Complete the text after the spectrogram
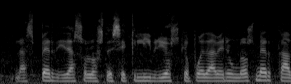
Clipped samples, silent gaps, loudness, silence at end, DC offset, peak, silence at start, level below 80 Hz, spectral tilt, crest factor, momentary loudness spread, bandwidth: under 0.1%; none; -37 LUFS; 0 s; under 0.1%; -20 dBFS; 0 s; -64 dBFS; -4 dB/octave; 16 dB; 3 LU; 19.5 kHz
